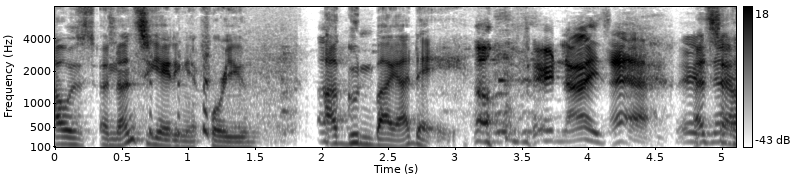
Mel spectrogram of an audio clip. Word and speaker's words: Agunbayade: Agunbayade.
